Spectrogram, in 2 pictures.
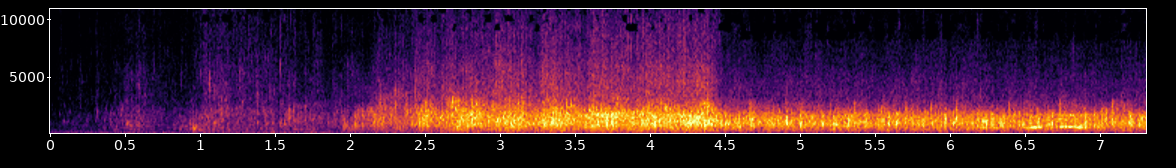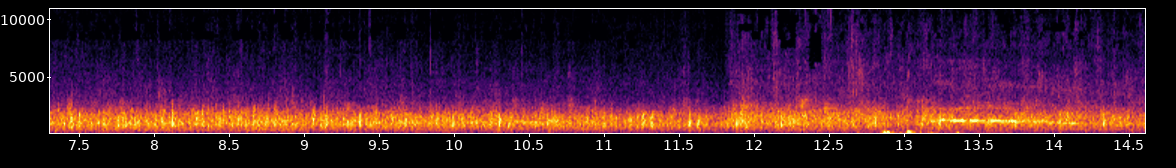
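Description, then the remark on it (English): An audience bursts into sustained applause at the end of a baptism, swelling within a couple of seconds and holding steady as a dense wash of clapping, with a few faint voices mixed in. “Because I know why we clap at the end of each baptism is because we're giving glory to the Lord.”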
